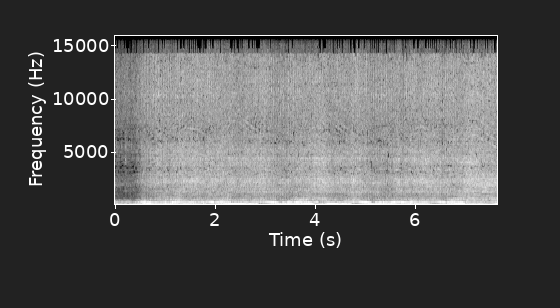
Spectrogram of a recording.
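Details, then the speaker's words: Petrol engine blipped up and down several times after paraffin wax was applied to the alternator belt to cure a cricket-like chirp: smooth and even, with no chirp or squeal; noise fixed. "Bom, galera, resolveu, tá? Acabou aqui no chato, tá bom?"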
